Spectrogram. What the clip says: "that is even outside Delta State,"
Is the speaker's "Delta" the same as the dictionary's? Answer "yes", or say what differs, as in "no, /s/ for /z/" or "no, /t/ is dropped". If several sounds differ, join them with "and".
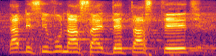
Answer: no, /l/ is dropped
